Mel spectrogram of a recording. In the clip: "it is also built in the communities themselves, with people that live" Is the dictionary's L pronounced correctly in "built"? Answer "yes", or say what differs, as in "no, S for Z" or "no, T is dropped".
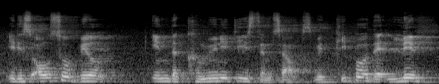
yes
